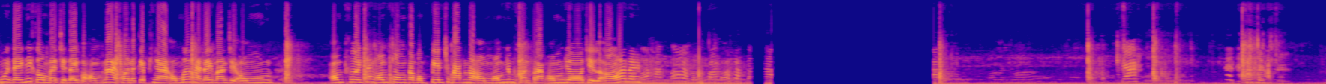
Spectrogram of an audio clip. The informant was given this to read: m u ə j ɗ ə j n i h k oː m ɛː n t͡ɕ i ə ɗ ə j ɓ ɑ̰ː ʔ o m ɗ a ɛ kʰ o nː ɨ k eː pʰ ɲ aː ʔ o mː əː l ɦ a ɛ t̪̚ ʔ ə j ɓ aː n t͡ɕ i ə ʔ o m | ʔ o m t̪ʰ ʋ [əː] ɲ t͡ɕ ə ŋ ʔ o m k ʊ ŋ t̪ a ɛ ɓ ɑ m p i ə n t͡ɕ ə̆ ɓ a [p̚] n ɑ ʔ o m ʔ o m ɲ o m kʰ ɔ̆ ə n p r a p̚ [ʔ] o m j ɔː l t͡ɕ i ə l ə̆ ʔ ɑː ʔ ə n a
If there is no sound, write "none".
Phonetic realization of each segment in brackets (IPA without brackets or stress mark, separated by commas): əː, p̚, ʔ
